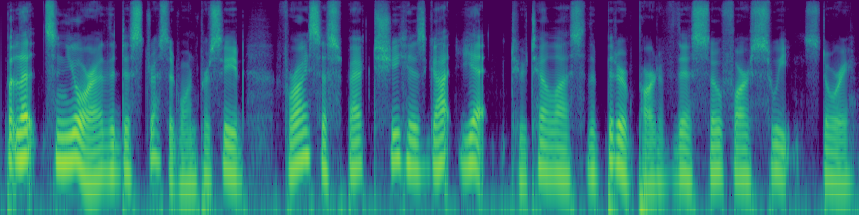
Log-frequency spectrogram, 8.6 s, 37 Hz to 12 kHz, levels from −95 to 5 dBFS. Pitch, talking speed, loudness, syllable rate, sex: 120 Hz, 180 wpm, -22 LUFS, 4.5 syllables/s, male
